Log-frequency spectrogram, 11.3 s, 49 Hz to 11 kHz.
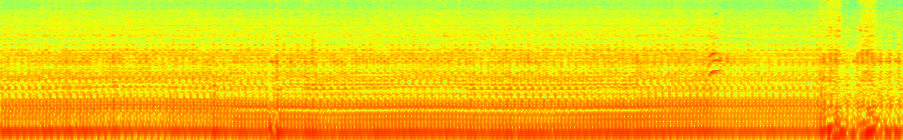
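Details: Freshly rebuilt K750 twin on first start-up, after a minor ignition fault stopped an earlier attempt: even thump at a steady idle, both sides firing regularly with no miss and heating equally; healthy normal idle.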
